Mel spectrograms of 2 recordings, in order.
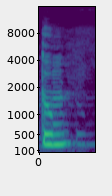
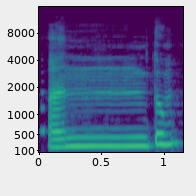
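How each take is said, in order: First: The n is only partly voiced, nearly hidden. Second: The n is held as a full nasal sound. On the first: The speaker calls it right. "पूरी तरह से नून की आवाज़ को अदा नहीं करना" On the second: The speaker calls it wrong. "अगर गुन्ना करते हैं तो नाक में मांस लेकर जाते हैं"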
